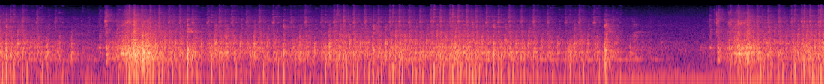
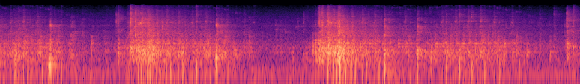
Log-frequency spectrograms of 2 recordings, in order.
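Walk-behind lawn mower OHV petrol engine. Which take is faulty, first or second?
second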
